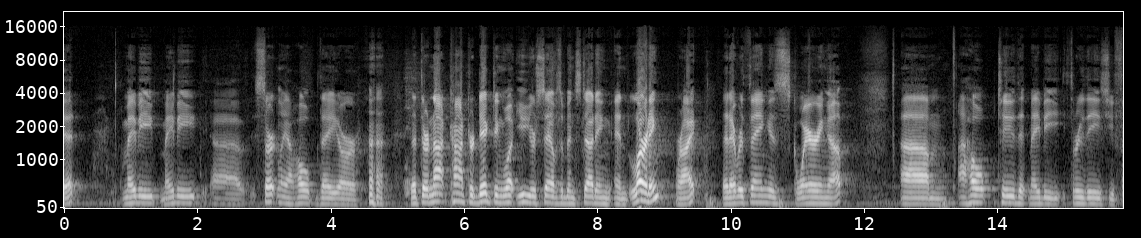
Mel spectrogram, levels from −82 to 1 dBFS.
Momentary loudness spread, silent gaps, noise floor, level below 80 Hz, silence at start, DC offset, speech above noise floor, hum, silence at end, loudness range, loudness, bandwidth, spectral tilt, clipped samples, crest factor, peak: 14 LU; none; -41 dBFS; -52 dBFS; 0 s; under 0.1%; 24 dB; none; 0 s; 6 LU; -17 LUFS; 16.5 kHz; -4.5 dB/octave; under 0.1%; 18 dB; 0 dBFS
